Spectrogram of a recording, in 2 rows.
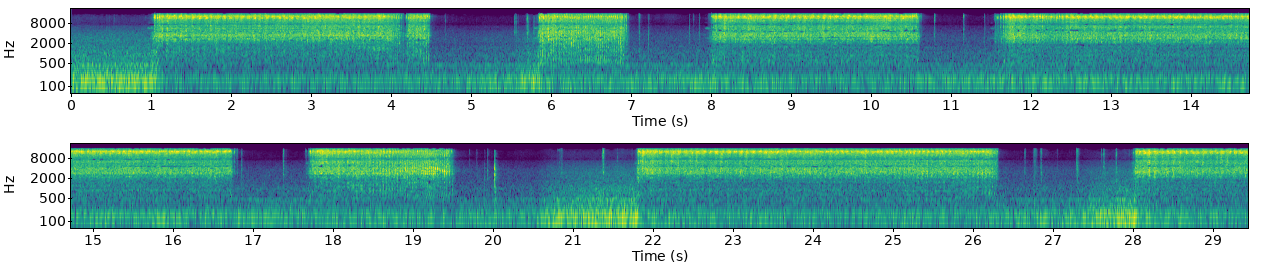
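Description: Power ratchet running in repeated bursts of a few seconds with short pauses between, as bolts on a 6.7 Cummins cylinder head are run in or out during injector installation.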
